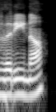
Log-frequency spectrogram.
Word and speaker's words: tsar: अब यहाँ पर रशिया में उस टाइम किंग के लिए जार यूज होता था जिसका मतलब स्पेलिंग होती है TSAR या फिर हम CZAR भी हम स्पेलिंग में डाल देते हैं कभी कभार।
